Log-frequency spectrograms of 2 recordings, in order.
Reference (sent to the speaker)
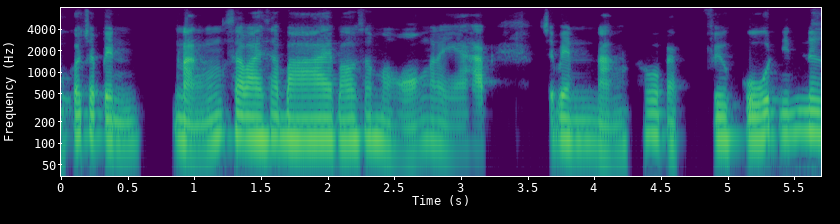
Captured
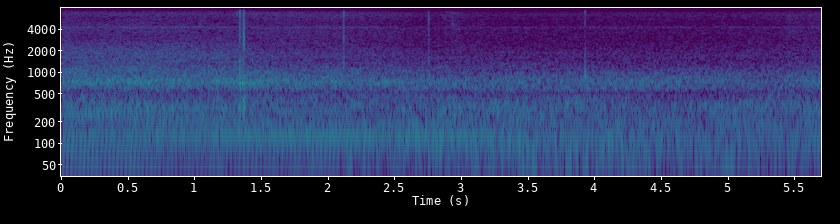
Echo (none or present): none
